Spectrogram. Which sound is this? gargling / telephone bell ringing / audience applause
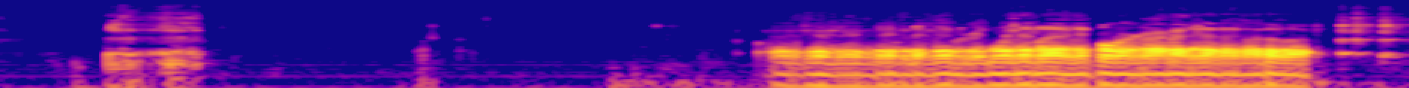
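gargling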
